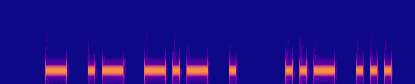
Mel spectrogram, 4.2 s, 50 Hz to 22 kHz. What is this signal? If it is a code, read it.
Morse code, heard as a keyed tone, about 17 wpm, 700 Hz. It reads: TAKE US
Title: Sentences from Top 1000 Words - Review Part 4 - 17wpm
